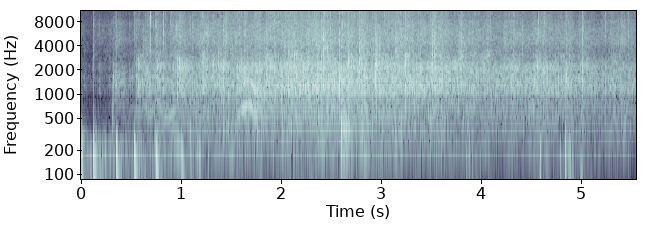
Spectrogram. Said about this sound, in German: Darf ich einen Applaus?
